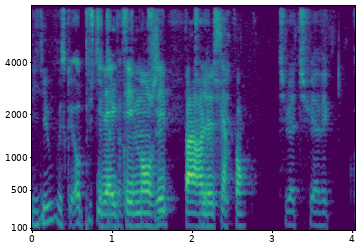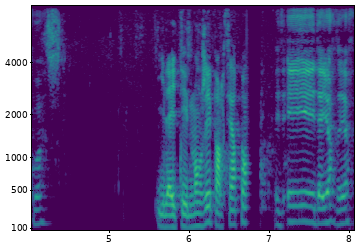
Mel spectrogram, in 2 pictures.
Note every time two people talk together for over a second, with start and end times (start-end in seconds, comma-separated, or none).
0.8-2.5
